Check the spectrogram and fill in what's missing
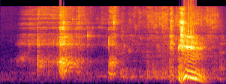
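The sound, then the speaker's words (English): A few wet slurping bursts as someone tastes dark pour-over coffee, with a louder, gurgling slurp near the end; no talking. “I think you're better at slurping than I am.”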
